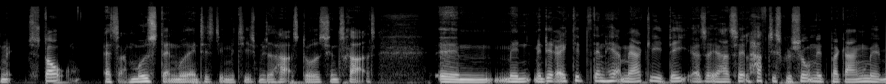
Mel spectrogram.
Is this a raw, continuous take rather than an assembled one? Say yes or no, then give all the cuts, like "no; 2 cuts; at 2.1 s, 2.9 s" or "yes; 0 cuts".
no; 2 cuts; at 2.7 s, 5.9 s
